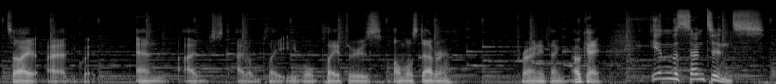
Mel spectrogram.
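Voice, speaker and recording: A man's voice: extremely low pitch, sing-song, moderate pace. A man from the Southern United States with a Southern accent, chatting casually on a livestream while gaming, rambling and wry. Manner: rambling, self-interrupting, wry. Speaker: streamer. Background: background music.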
